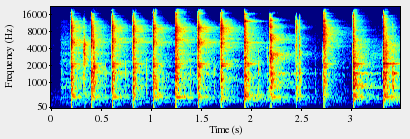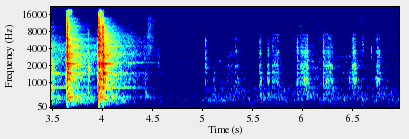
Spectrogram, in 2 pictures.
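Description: A hand ratchet clicks in a quick, even run of about fifteen sharp ticks as it tightens a mounting nut on a leveling kit differential bracket of a 1994-2002 Dodge Ram 2500, then goes quiet apart from faint, softer clicks.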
